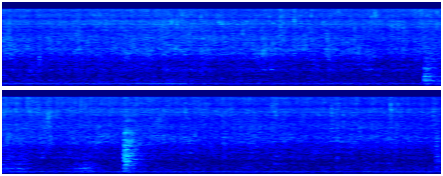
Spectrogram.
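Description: Steady hiss of rain over a low hum, with a few light clinks of kitchenware between about four and six seconds in.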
